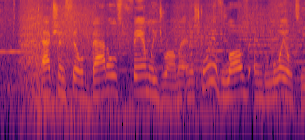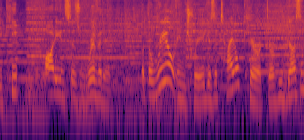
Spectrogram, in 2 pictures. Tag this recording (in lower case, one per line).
music
speech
